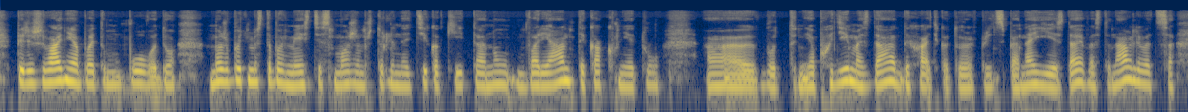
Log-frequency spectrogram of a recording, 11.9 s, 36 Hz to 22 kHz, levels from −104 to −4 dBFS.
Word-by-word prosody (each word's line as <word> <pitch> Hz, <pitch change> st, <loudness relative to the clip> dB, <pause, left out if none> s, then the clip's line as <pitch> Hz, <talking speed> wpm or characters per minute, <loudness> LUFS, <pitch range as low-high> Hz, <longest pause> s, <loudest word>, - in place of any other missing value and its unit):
переживания 200 Hz, +1 st, +6 dB
по 185 Hz, 0 st, -1 dB
этому 180 Hz, -1 st, -3 dB
поводу. 185 Hz, -2 st, -1 dB, 0.3 s
Может 205 Hz, +2 st, +3 dB
быть, 220 Hz, 0 st, +3 dB
мы -, -, +5 dB
с -, -, -4 dB
тобой 200 Hz, -2 st, 0 dB
вместе 175 Hz, +1 st, -1 dB
сможем, 175 Hz, -1 st, -2 dB
что 175 Hz, -, -8 dB
ли, 185 Hz, -2 st, -4 dB
найти 165 Hz, +3 st, -3 dB
какие-то, 170 Hz, 0 st, -4 dB
ну, 175 Hz, +2 st, -2 dB, 0.2 s
варианты, 175 Hz, +3 st, +2 dB
как 180 Hz, +1 st, -5 dB
мне 160 Hz, -2 st, -2 dB
эту, 170 Hz, +1 st, -10 dB, 0.5 s
а, -, -, -3 dB, 0.4 s
э, -, -, -8 dB
вот 150 Hz, -3 st, -4 dB, 0.2 s
необходимость, 180 Hz, +1 st, +1 dB
да, 195 Hz, +5 st, +3 dB
отдыхать, 165 Hz, -4 st, -2 dB
которая, 150 Hz, -1 st, -5 dB
в -, -, -26 dB
принципе, 155 Hz, -1 st, -4 dB
она 165 Hz, +3 st, -1 dB
есть, 160 Hz, -4 st, 0 dB
да, 185 Hz, +5 st, +3 dB
и -, -, -2 dB
восстанавливаться. 175 Hz, 0 st, -1 dB
180 Hz, 170 wpm, -26 LUFS, 165-195 Hz, 0.5 s, переживания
